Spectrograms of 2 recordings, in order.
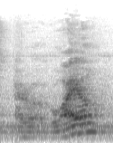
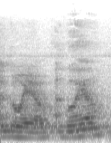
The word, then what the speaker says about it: Perro Aguayo: pronunciation on his name it's perro auo not ago a I I apologize but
